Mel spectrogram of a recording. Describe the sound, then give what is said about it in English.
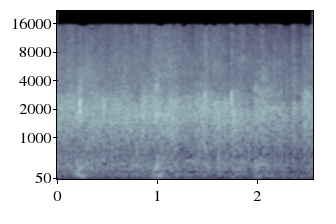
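An audience gives themselves a clap, clapping steadily for a couple of seconds, a dense wash of many overlapping hand claps at moderate loudness, with a few faint voices mixed underneath. “Give yourselves a clap, guys.”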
